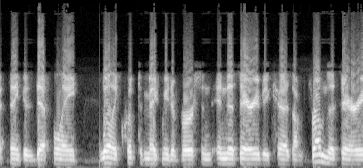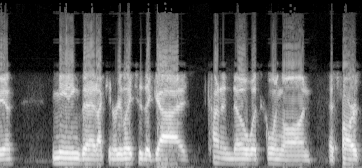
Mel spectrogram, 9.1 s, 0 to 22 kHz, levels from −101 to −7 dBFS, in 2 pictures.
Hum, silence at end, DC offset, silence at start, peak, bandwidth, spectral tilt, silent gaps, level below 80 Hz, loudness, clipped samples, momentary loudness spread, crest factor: none; 0.05 s; under 0.1%; 0 s; -4 dBFS; 16.5 kHz; -4 dB/octave; none; -54 dBFS; -15 LUFS; under 0.1%; 7 LU; 12 dB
